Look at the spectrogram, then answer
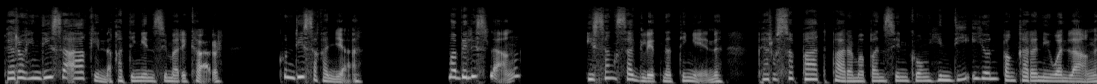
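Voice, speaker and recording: Filipino woman narrating drama, expressive swings in pitch. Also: normal speed, no room sound, clean studio sound. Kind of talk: scripted first-person dramatic narration.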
